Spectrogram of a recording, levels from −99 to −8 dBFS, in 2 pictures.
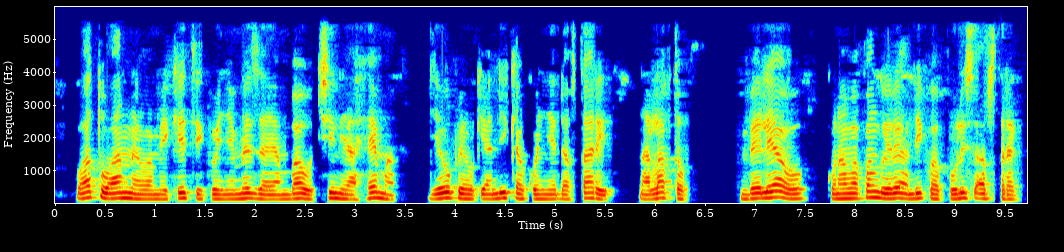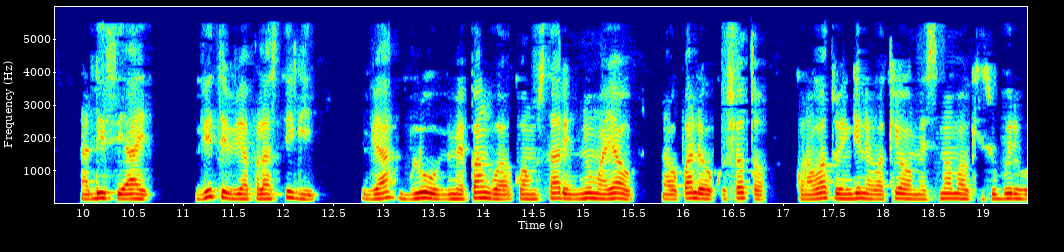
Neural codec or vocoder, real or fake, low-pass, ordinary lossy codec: none; real; 5.4 kHz; AAC, 32 kbps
